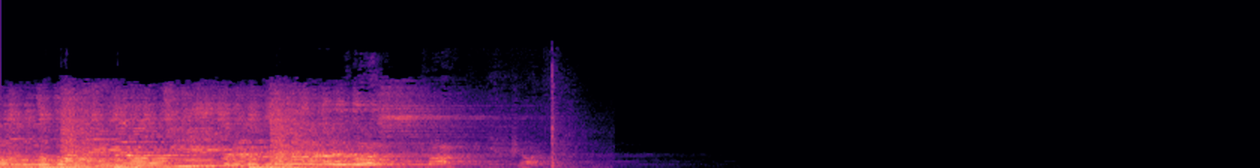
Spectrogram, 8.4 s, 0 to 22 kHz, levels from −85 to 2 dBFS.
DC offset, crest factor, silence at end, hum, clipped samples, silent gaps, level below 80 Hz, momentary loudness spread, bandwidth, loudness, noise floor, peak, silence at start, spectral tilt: under 0.1%; 20 dB; 4.65 s; none; under 0.1%; none; -32 dBFS; 20 LU; 14 kHz; -17 LUFS; under -90 dBFS; -2 dBFS; 0 s; -4.5 dB/octave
